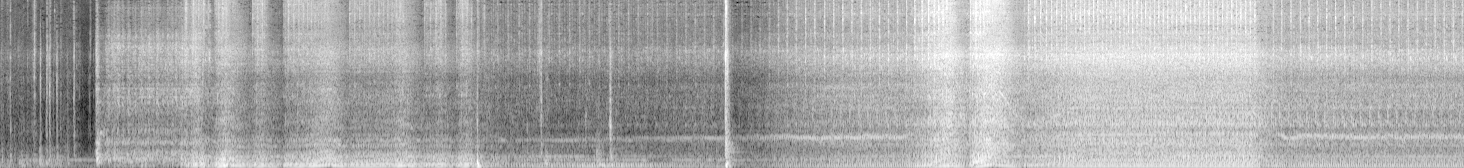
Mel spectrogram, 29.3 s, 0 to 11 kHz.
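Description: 1968 Porsche 912's air-cooled flat-four started from cold, catching about two seconds in and running unevenly with blips of the throttle. A sharp knock comes near the middle; later the engine revs up and back down, holds a fast idle, then drops to a lower, steady idle near the end.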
